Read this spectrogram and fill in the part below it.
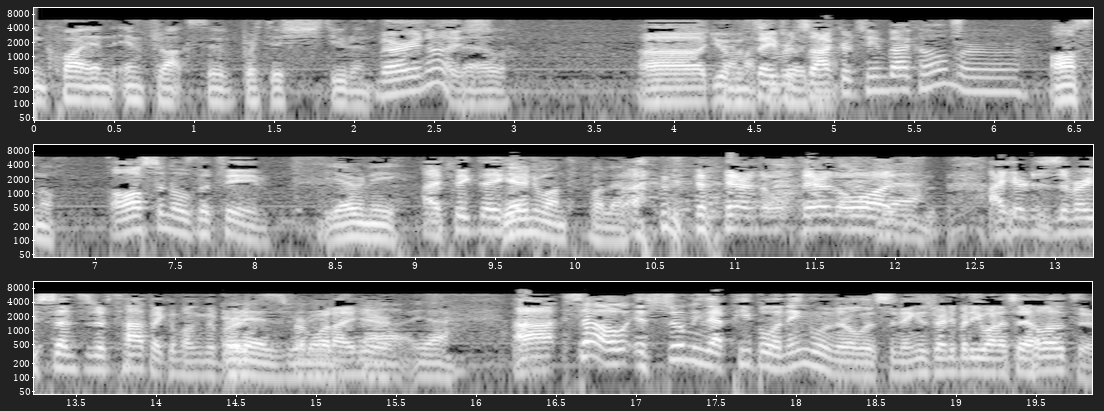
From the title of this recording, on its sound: Live from Yeshivat Sha'alvim in Israel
